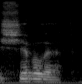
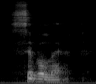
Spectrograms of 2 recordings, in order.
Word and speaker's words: shibboleth: would say to him then say shibboleth and he would say sybil left for he could not pronounce it right then they would take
